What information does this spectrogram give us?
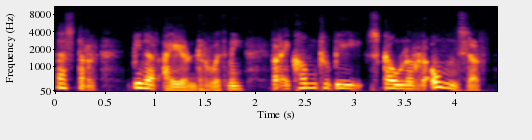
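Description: Man doing a bashful young farm woman, high and broken. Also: very animated, moderate pace, a bit bright, husky, no echo, rough recording. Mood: fierce. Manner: broken dialect speech, earnest and pleading.

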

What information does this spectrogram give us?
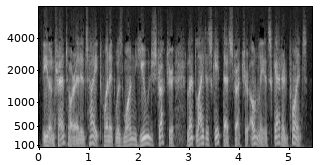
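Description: A man's voice: deep voice, very animated, a little fast, sharp tone, slightly rough, no room sound, voice pushed up, full character voice, low-quality recording. Man acting a confident, worldly space pilot. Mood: amused, explaining. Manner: assured, explanatory.

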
